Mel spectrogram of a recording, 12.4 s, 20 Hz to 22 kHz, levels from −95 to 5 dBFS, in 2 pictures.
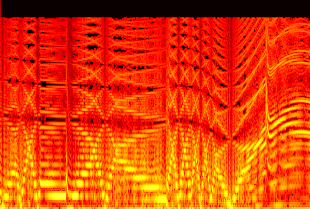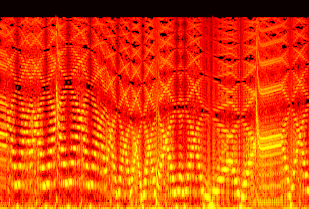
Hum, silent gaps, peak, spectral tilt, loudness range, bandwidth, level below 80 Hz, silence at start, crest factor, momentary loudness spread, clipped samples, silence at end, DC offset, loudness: none; none; -8 dBFS; -3.5 dB/octave; 2 LU; 16.5 kHz; -32 dBFS; 0 s; 10 dB; 4 LU; under 0.1%; 0 s; under 0.1%; -18 LUFS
